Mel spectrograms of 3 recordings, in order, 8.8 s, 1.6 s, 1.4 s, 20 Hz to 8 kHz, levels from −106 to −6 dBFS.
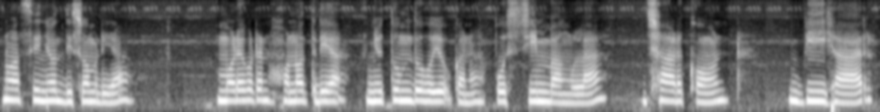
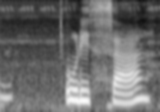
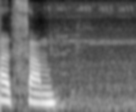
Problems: constant background noise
